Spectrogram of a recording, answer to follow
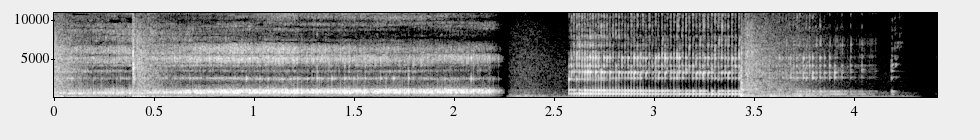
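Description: A man belching loudly, close to the microphone: one long drawn-out belch of about two and a half seconds, then a shorter second belch of about a second after a brief pause.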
